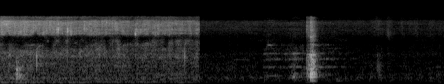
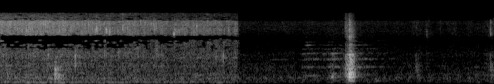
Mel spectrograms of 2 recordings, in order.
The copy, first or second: first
